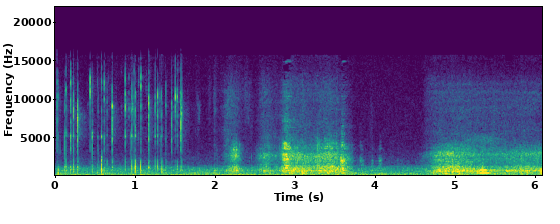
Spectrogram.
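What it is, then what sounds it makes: Wax pillar candle, tapped and scratched. Fingernails tap and scratch the sides of a large, solid, probably wax pillar candle with a gold crackle-textured surface standing on a gold stand. A quick run of light, bright clicking taps gives way to soft, hissy scratching over a steady low hum.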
